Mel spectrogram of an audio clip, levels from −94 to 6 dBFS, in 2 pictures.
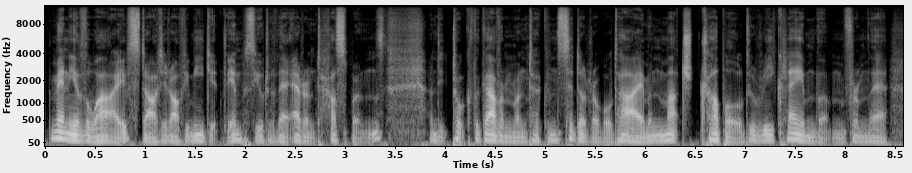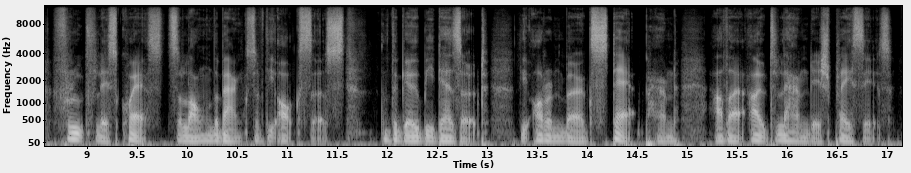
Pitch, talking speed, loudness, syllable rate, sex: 85 Hz, 165 wpm, -23 LUFS, 5.2 syllables/s, male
